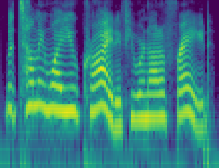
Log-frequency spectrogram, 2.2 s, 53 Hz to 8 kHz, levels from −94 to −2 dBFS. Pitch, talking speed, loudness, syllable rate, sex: 265 Hz, 300 wpm, -16 LUFS, 6.3 syllables/s, female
